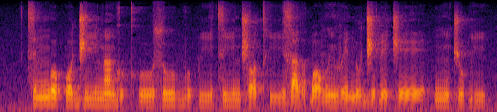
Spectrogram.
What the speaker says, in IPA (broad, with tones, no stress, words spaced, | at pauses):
t͡sɪ˦nŋo˦˨ po˦ d͡ʒiː˦nã˦ɡu˨ kʰuː˨ suː˦bu˨ piː˨t͡siː˦nʃɔ˨ tʰiː˨za˦rɓɔ˦ vĩ˦ve˨ nu˦d͡ʒɪ˦ɓe˦ t͡ʃeː˨ | ŋĩ˦˨t͡ʃu˦ɓi˦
